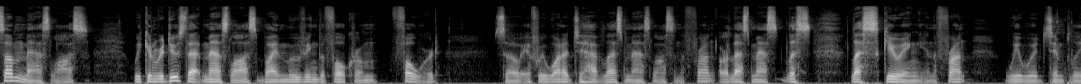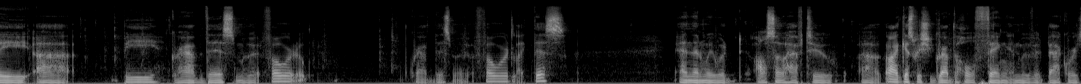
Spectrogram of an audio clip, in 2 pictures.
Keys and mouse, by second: 0.5-0.8 drag, 4.5 alt+r, 6.3 z, 6.8 a, 7.8 z, 10.6 Tab, 11.1 b, 11.8-14.0 drag, 11.9 z, 12.1 b, 14.0 a, 14.7 b, 15.7-17.5 drag, 17.9 Tab, 19.9 Tab, 20.2 a, 20.5 a.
